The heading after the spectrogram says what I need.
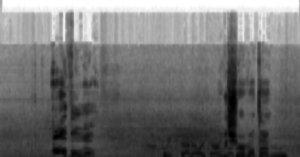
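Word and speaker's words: Avelo: Oh, and Avalo is pronounced Avalo. Avalo.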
